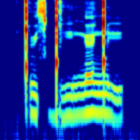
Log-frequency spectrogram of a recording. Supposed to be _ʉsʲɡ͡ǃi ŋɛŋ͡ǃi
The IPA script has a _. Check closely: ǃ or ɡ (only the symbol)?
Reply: ǃ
